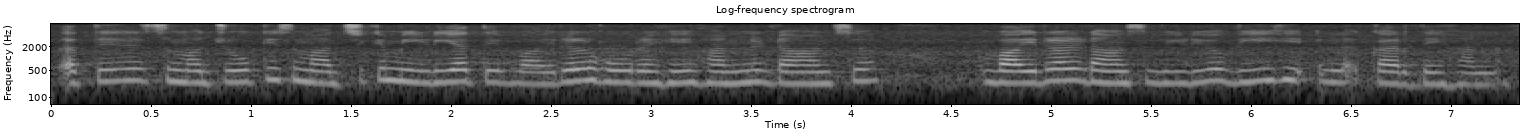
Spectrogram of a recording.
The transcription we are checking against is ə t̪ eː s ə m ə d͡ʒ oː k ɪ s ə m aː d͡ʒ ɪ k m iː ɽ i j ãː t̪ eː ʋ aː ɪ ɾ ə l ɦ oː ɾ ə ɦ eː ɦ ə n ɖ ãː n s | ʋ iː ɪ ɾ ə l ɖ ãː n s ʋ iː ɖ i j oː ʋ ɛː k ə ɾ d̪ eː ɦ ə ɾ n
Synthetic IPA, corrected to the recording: ə t̪ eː s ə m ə d͡ʒ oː k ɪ s ə m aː d͡ʒ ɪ k m iː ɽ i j aː t̪ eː ʋ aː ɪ ɾ ə l ɦ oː ɾ ə ɦ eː ɦ ə n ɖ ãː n s | ʋ aː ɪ ɾ ə l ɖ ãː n s ʋ iː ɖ i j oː ʋ iː k ə ɾ d̪ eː ɦ ə n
